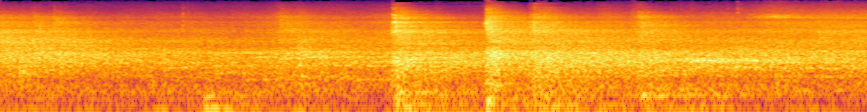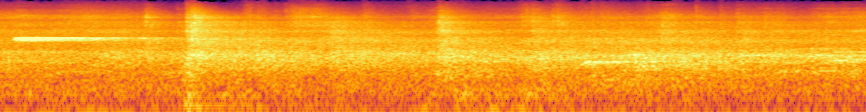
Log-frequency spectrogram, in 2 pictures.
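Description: Ice hockey play on an indoor rink: a steady wash of skates scraping the ice, with several sharp knocks of sticks and puck, and a short whistle about nine seconds in.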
